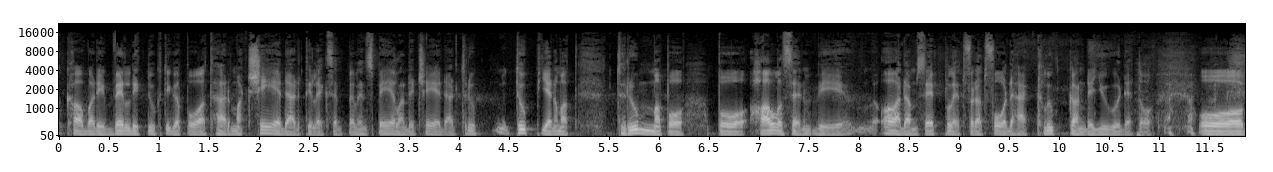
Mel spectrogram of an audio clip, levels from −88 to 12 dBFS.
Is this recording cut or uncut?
cut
